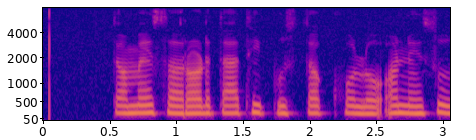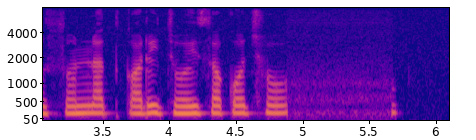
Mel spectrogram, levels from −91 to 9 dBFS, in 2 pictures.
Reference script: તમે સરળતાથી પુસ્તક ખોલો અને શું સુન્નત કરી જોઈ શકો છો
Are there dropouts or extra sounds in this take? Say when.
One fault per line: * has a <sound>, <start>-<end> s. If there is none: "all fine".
all fine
